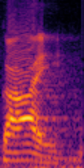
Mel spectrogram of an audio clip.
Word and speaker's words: chi: This is pronounced as chi.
